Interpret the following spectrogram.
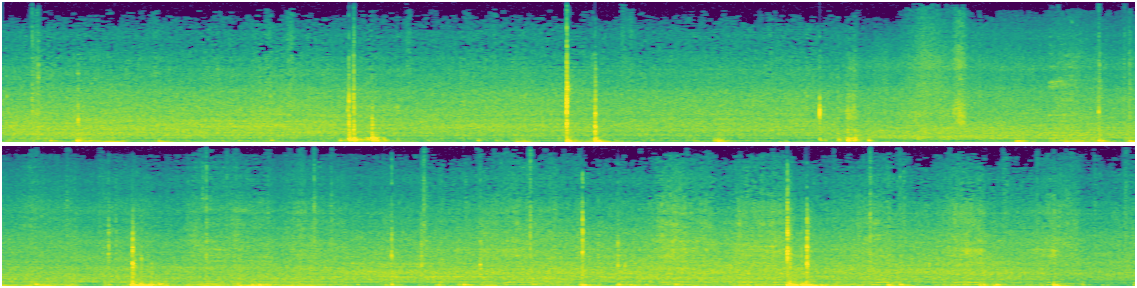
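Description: Scattered clicks and knocks of a flux-core welding-wire spool and its wire being handled in a MIG welder's wire-feed compartment as the wire is drawn back out of the drive rolls, over a steady low hum.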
